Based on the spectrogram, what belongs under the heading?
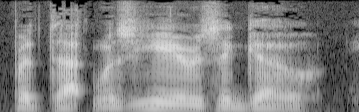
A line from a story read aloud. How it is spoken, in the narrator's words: he sighed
